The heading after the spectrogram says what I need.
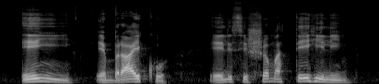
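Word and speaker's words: Tehilim: Tanto que o livro dos Salmos, no original, em hebraico, ele se chama Terilim. e terrilim, que se escreve t e h, terrilim significa louvores.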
